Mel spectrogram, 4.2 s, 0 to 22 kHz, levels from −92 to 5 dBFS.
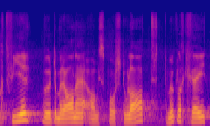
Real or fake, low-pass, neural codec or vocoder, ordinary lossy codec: fake; 14.4 kHz; autoencoder, 48 kHz, 128 numbers a frame, DAC-VAE, trained on Japanese speech; none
